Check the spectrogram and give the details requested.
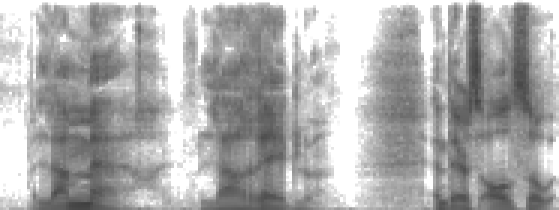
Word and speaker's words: mère: It's a very open E, like in the English word help. J'achète, help. La mère, help.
